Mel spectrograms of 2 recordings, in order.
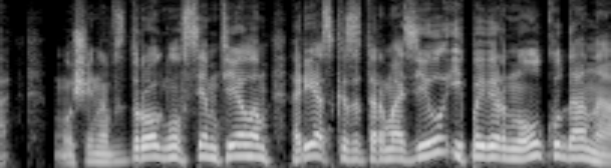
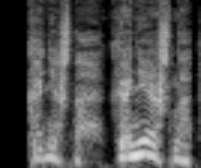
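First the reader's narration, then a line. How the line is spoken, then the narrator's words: Breathed out. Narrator (Russian): выдохнул водитель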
